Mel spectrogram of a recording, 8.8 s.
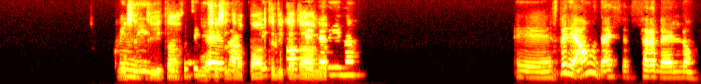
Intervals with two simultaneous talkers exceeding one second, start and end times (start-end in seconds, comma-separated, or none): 1.5-4.1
